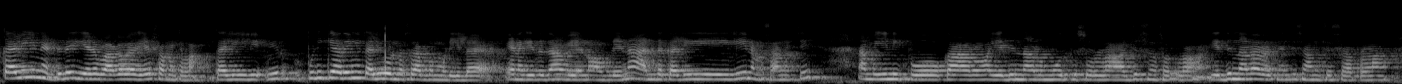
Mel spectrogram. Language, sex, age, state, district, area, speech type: Tamil, female, 45-60, Tamil Nadu, Salem, rural, spontaneous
